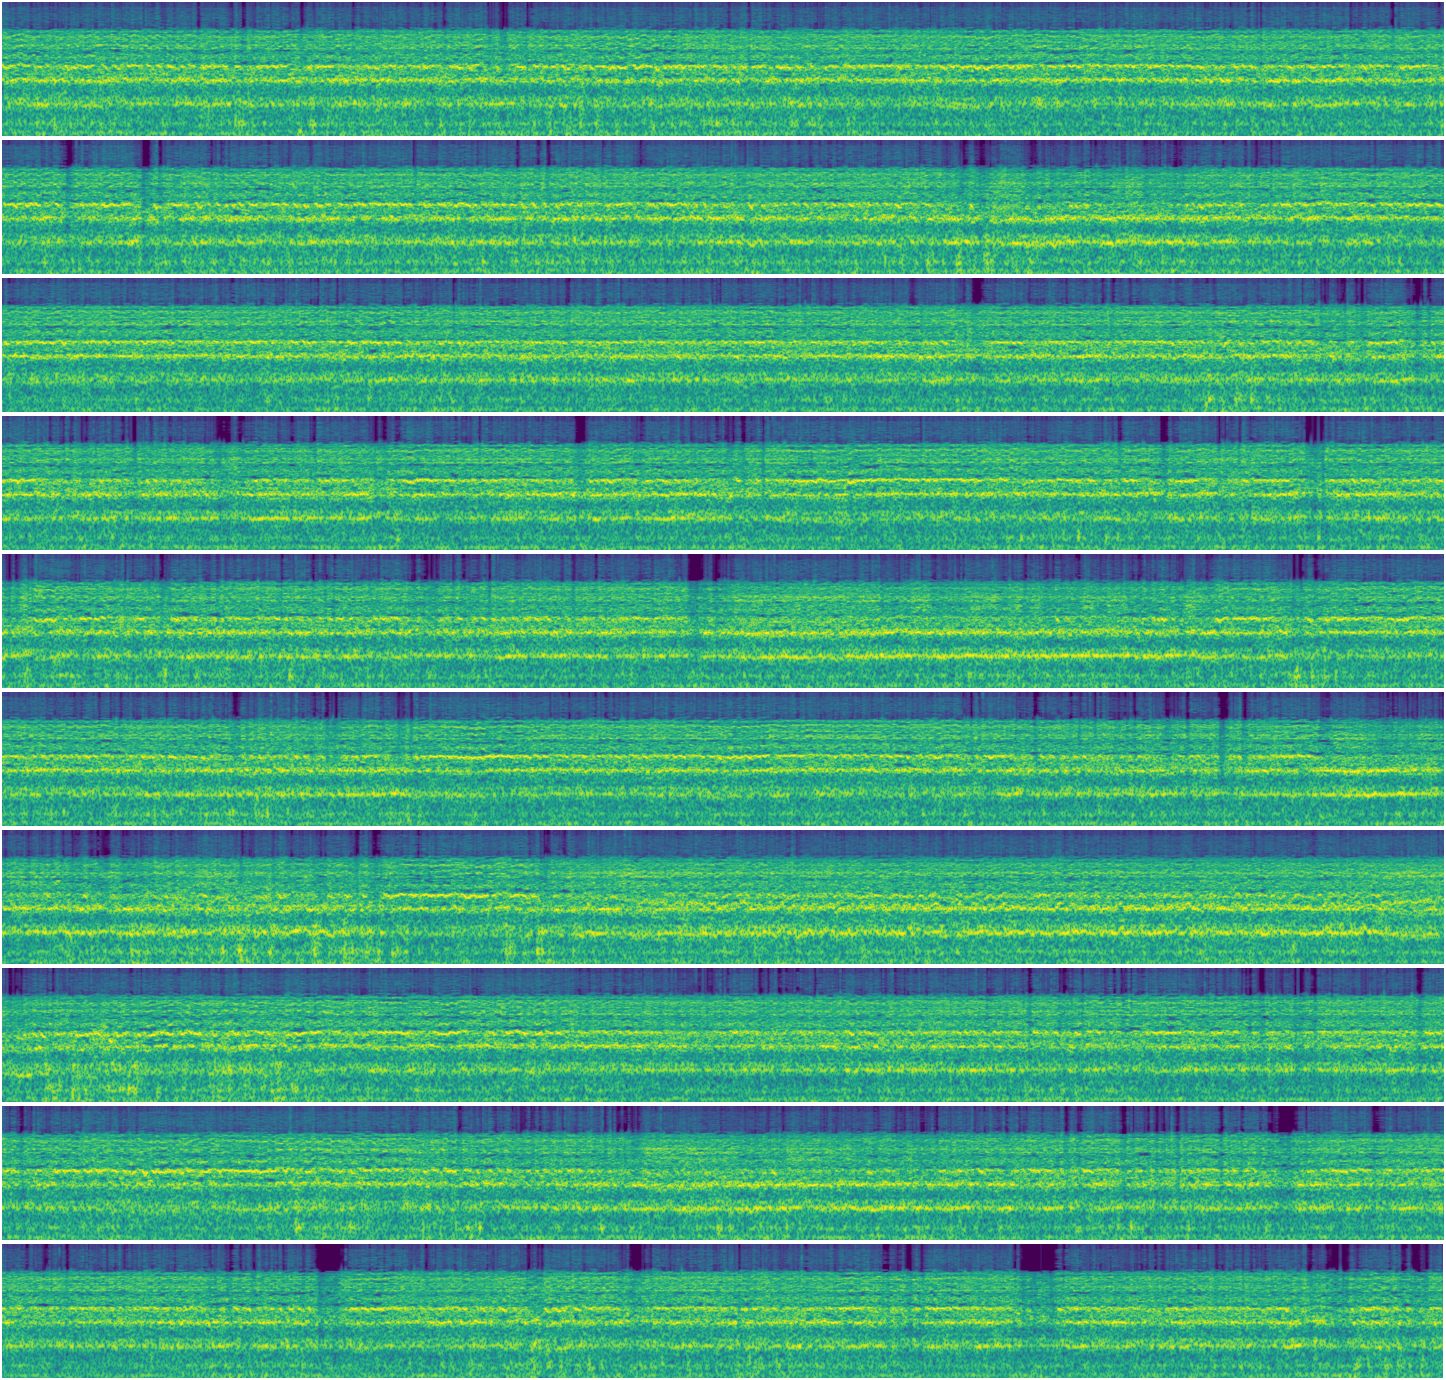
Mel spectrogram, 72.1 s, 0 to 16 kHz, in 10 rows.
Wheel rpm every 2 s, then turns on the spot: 230, 230, 230, 230, 230, 230, 230, 230, 230, 230, 230, 240, 230, 230, 230, 240, 220, 230, 230, 230, 230, 230, 220, 200, 190, 210, 230, 230, 230, 220, 230, 230, 230, 230, 230, 230.
none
